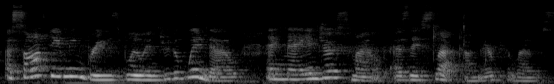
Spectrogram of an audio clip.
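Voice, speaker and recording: A woman, a teacher in her thirties, reading a children's picture book aloud at home in a sing-song, expressive way. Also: mid-range voice, moderate pace, slight background noise. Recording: echoey room, voice a little far from the mic.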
